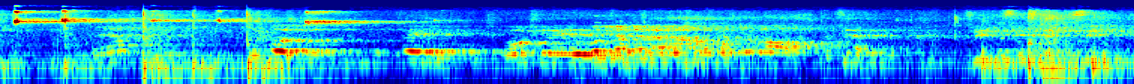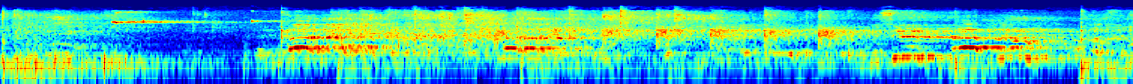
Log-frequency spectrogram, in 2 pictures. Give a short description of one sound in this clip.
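A ball thuds as it is kicked and bounces.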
